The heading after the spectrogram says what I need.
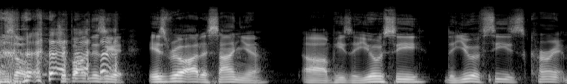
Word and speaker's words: Israel Adesanya: The way his real name, how you pronounce it, is Israel Adesanya.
